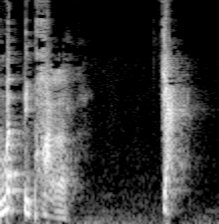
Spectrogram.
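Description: A man talking over a video call for the first half second or so, then a pause broken by one short, sharp sound about one and a half seconds in.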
